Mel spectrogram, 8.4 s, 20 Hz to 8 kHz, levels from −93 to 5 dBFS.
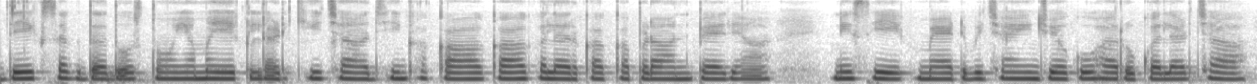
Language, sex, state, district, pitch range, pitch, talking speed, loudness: Garhwali, female, Uttarakhand, Uttarkashi, 215-230 Hz, 220 Hz, 170 wpm, -29 LUFS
